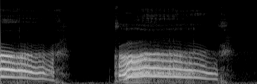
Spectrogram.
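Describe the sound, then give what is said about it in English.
A person imitates a penguin with two strained, high-pitched falsetto growls, the first short and the second longer, each sliding slightly downward before breaking off, separated by a brief pause. “Penguins grr. They growl with a high. They sort of, it's a falsetto growl.”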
